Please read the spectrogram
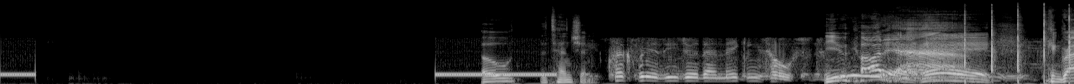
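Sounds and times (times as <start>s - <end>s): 
telephone tone as a number is dialed: 0.0s - 0.4s, 4.4s - 5.4s
speech: 4.8s - 10.7s.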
